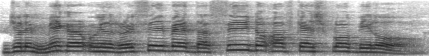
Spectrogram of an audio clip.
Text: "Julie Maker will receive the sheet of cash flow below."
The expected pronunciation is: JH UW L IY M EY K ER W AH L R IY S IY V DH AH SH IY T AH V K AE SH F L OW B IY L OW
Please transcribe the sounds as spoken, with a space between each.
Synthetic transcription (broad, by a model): JH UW L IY M EY K ER W AH L R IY S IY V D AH S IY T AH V K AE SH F L OW B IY L OW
